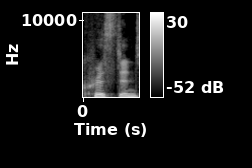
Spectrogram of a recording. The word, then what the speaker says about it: Kristen: Turner and Kristen Stewart I probably missed pronounced her name earlier as Kiren Kristen Stewart with Riley Kio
